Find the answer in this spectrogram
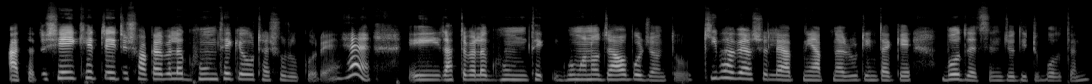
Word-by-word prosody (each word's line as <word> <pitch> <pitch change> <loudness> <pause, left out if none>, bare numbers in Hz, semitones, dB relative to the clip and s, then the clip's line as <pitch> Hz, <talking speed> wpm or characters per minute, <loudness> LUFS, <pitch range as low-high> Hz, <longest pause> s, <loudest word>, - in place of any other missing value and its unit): আচ্ছা। - - -4
তো - - -4
সেইক্ষেত্রে 290 0 +7
এইযে 270 +1 -2
সকালবেলা 245 +1 +2
ঘুম 250 0 -8
থেকে 260 -1 -1
ওঠা 210 -3 -8
শুরু 190 -4 -16
করে। - - -12 0.2
হ্যাঁ? 450 -2 +5 0.5
এই 215 - +4 0.2
রাত্রিবেলা 220 +1 0
ঘুম 220 +1 -9 0.2
থেকে 220 -2 -7 0.2
ঘুমানো 225 0 -1
যাওয়া 220 +1 +1
পর্যন্ত। 190 -5 -9 0.3
কীভাবে 290 -1 -1
আসলে 230 -2 -4
আপনি 205 +1 -13
আপনার 200 0 -6
রুটিনটাকে 200 -1 -5 0.4
বদলেছেন? 195 -6 -4
যদি 185 +1 -10
একটু 190 +1 -15
বলতেন। 175 -1 -18
220 Hz, 150 wpm, -23 LUFS, 200-250 Hz, 0.5 s, সেইক্ষেত্রে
